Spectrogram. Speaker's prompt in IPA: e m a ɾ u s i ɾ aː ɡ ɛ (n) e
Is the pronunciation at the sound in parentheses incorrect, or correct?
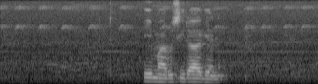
correct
